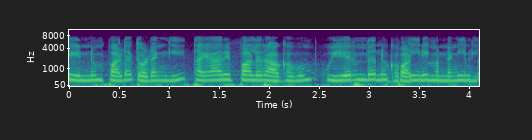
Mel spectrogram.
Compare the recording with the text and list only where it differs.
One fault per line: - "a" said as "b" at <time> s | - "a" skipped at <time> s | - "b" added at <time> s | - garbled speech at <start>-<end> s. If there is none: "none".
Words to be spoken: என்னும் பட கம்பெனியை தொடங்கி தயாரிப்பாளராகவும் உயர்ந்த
- "கம்பெனியை" skipped at 0.6 s
- garbled speech at 3.1-4.1 s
